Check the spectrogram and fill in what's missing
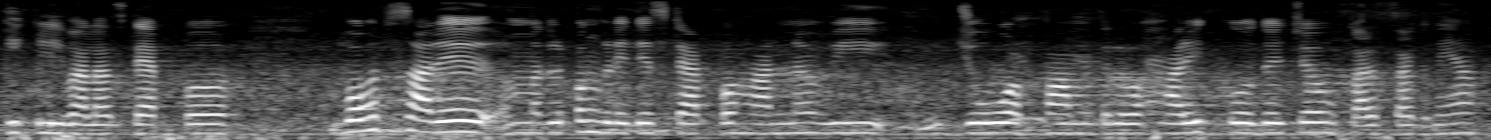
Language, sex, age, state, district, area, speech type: Punjabi, female, 30-45, Punjab, Mansa, rural, spontaneous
